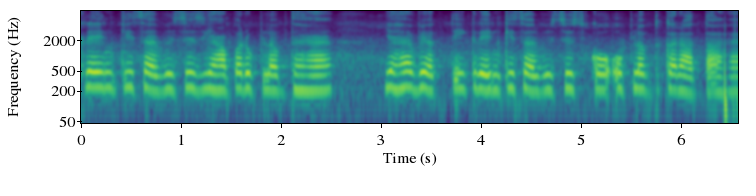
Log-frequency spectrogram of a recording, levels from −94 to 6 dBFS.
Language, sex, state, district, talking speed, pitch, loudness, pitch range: Hindi, female, Haryana, Charkhi Dadri, 145 wpm, 225 Hz, -15 LUFS, 210-235 Hz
